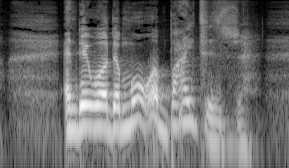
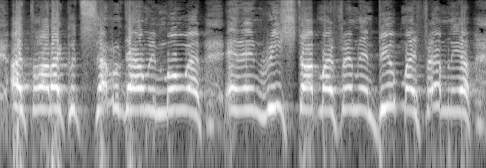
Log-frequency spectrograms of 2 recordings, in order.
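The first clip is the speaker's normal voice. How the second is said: a bitter cry, growing louder and higher; 6 semitones higher, 3 dB louder than usual. Acted. Naomi crying out to the people of Bethlehem, bitter and loud. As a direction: pour out Naomi's bitterness to the town. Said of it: "she cried out to the people".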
